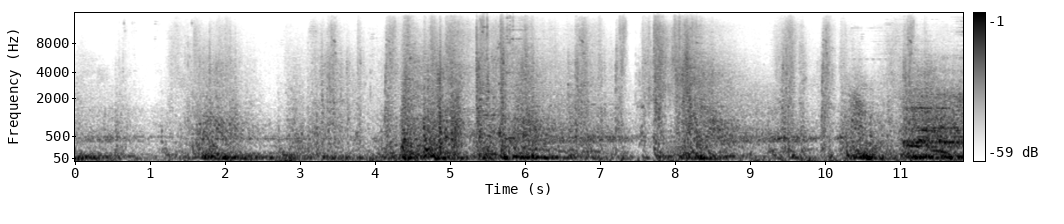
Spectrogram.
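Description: Spell blasts and sword hits crackle and clash in a fast game battle.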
